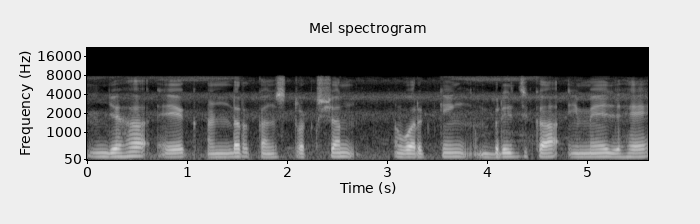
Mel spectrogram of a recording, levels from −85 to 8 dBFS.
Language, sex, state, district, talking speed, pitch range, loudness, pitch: Hindi, male, Bihar, Samastipur, 95 wpm, 125-135 Hz, -19 LUFS, 130 Hz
